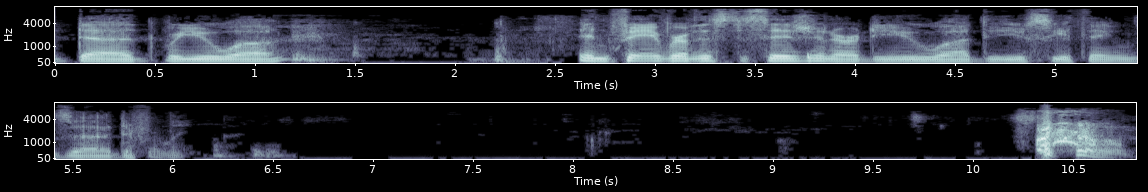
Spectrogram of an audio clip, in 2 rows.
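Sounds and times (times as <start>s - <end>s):
speech: 0.0s - 1.4s, 2.2s - 6.4s, 10.2s - 10.8s
person coughing and choking: 1.1s - 1.5s, 10.2s - 10.8s.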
